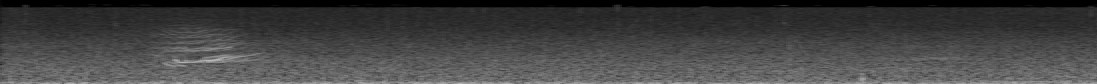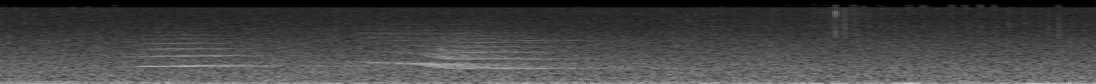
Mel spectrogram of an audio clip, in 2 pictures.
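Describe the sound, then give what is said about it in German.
Humpback whale calls underwater: a few rising, harmonic cries, some sliding tones and a burst of pulsed notes, heard over a steady hiss of background noise. “Ja, tatsächlich haben wir ein paar Buckelwale auch mal gehört.”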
